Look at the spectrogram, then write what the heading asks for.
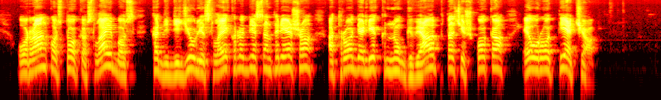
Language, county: Lithuanian, Vilnius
